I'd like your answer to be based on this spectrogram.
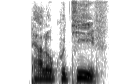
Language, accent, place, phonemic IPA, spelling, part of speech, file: German, Germany, Berlin, /pɛʁlokuˈtiːf/, perlokutiv, adjective, De-perlokutiv.ogg
- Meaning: perlocutive, perlocutionary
